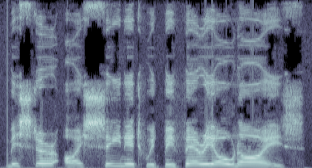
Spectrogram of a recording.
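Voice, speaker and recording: A man's voice: high voice, measured pace, clear, resonant tone, no room sound. A man voicing a cheeky, boastful Irish boy who tells tall tales in broad colloquial speech, with an Irish accent, in a video game. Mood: spooked storytelling.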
